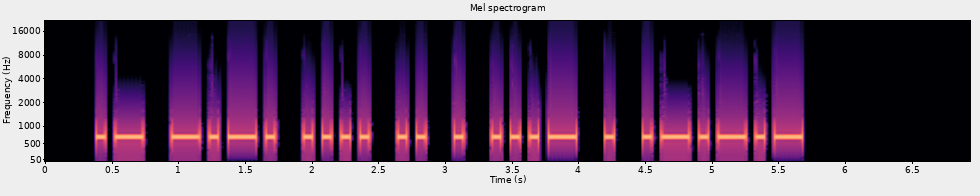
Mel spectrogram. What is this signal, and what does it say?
Morse code, heard as a keyed tone, about 17 wpm, 700 Hz. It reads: ACHIEVE.
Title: Sentences from Top 1000 Words - Review Part 6 - 17wpm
